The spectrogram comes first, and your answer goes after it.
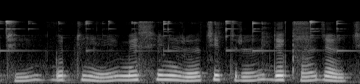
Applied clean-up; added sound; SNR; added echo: none; Chink, clink; 16 dB; none.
